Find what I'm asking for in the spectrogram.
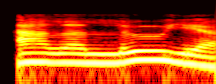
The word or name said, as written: alleluiatic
